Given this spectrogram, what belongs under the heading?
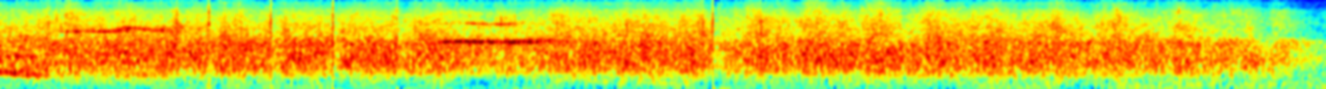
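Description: Sustained applause from a crowd at a plant groundbreaking event in Lancaster, Ohio, honoring the mayor; steady, dense clapping lasting several seconds at an even level with no speech over it.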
